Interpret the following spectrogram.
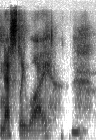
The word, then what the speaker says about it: NSLIY: day in this business, but apparently NSLIY, which is the National Security Language Initiative for Youth, is pronounced Nestle Y.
